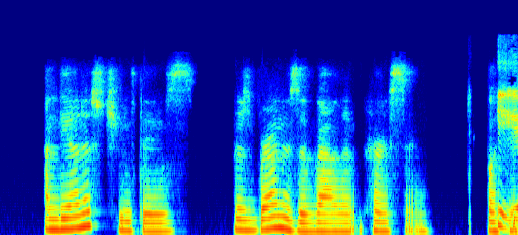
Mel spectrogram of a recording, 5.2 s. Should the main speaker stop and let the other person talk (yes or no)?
no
